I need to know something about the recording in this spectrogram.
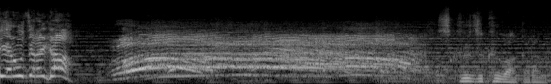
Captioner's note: SFX: vigilantes cheering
